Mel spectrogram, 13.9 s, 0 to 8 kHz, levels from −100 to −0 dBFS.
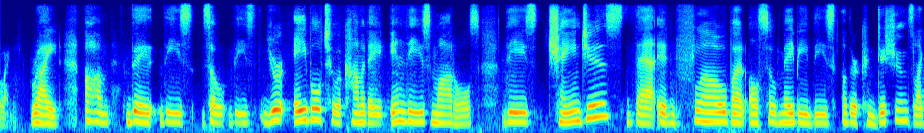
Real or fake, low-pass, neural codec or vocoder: fake; 7.2 kHz; codec, 16 kHz, 1 kbps, X-Codec, WavLM features, trained on Multilingual LibriSpeech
